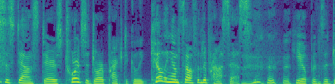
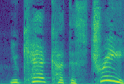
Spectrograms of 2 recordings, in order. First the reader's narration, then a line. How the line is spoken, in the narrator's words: he gasps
